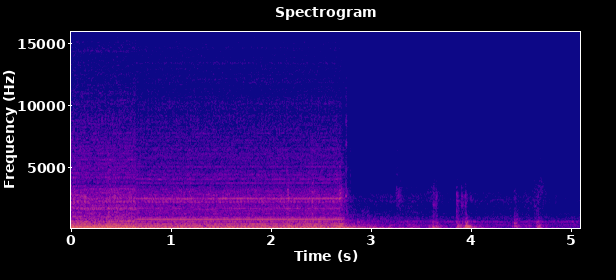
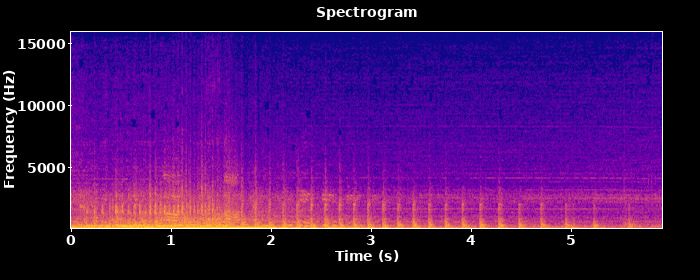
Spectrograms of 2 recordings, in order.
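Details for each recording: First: VW Polo 6N2 being returned to the road after 6 years, running after prop shaft work: even low drone with only a slight scrape underneath and no rhythmic banging from the prop shaft balance weight; prop shaft now runs smooth. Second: VW Polo 6n2 off the road for 6 years: on a shakedown drive, a horrendous, heavy regular knocking, about four a second, from underneath as the rotating prop shaft balance weight struck the top of the subframe.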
